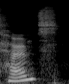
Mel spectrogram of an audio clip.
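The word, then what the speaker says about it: Hermès: I think it's Herms, I believe. And it's definitely not French. It's definitely not how French does.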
